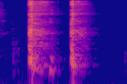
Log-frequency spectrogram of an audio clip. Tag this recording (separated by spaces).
Bored Cough Sarcasm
